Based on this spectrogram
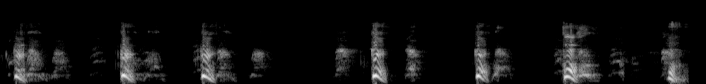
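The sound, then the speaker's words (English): A dog barks repeatedly, about eight sharp, loud barks at a steady pace roughly once per second, with no other sounds around them. “The same dog as yesterday.”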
